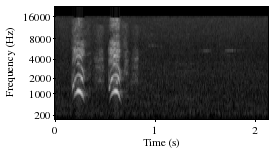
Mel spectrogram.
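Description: Akita giving two short, high yelps in quick succession about a quarter and half a second in, each rising then falling in pitch.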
